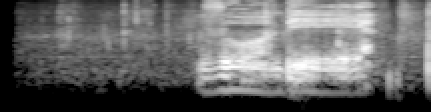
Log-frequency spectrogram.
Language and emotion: Russian, angry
